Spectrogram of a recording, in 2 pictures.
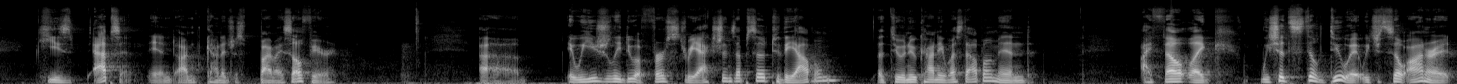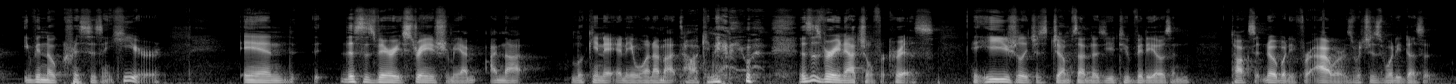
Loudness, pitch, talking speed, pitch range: -22 LUFS, 100 Hz, 185 wpm, 90-115 Hz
